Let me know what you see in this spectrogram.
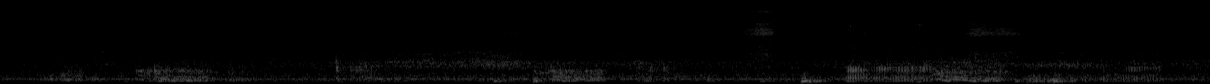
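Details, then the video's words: Cozmo, a 13-year-old pug, snores and twitches in his sleep after a big walk. Soft, breathy, low snores recur roughly every two seconds beneath a faint steady hum. "Snoring and twitching pug"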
